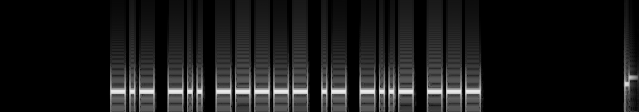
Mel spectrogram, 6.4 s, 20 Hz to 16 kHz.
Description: Morse code, heard as a keyed tone, about 25 wpm, 700 Hz. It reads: KD0AXO
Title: USA Call Signs Repeated 2x 25wpm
